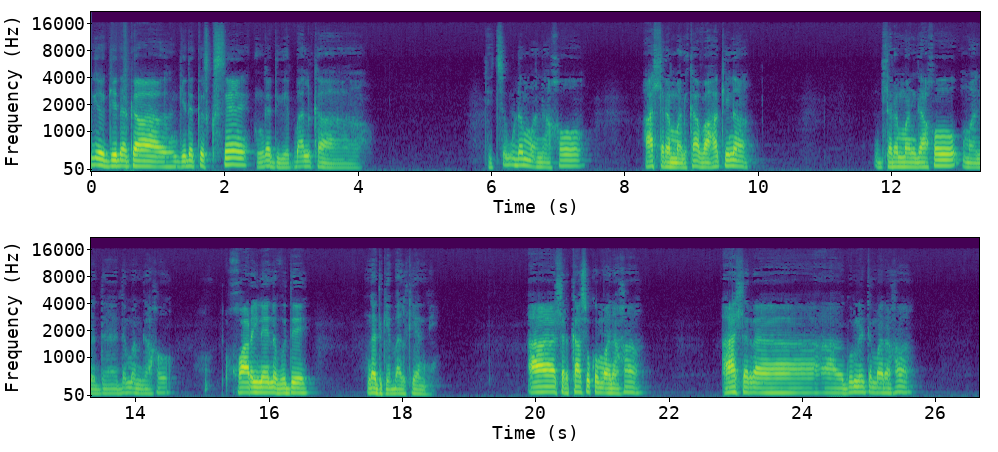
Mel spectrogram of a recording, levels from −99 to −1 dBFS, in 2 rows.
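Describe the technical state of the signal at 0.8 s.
At 0.8 s the speech signal is intact, with no audible technical fault at that moment.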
